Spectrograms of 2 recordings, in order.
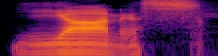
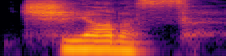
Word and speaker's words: Giannis: that name properly what Yannis gianis there's no J it's Yannis it's like when when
